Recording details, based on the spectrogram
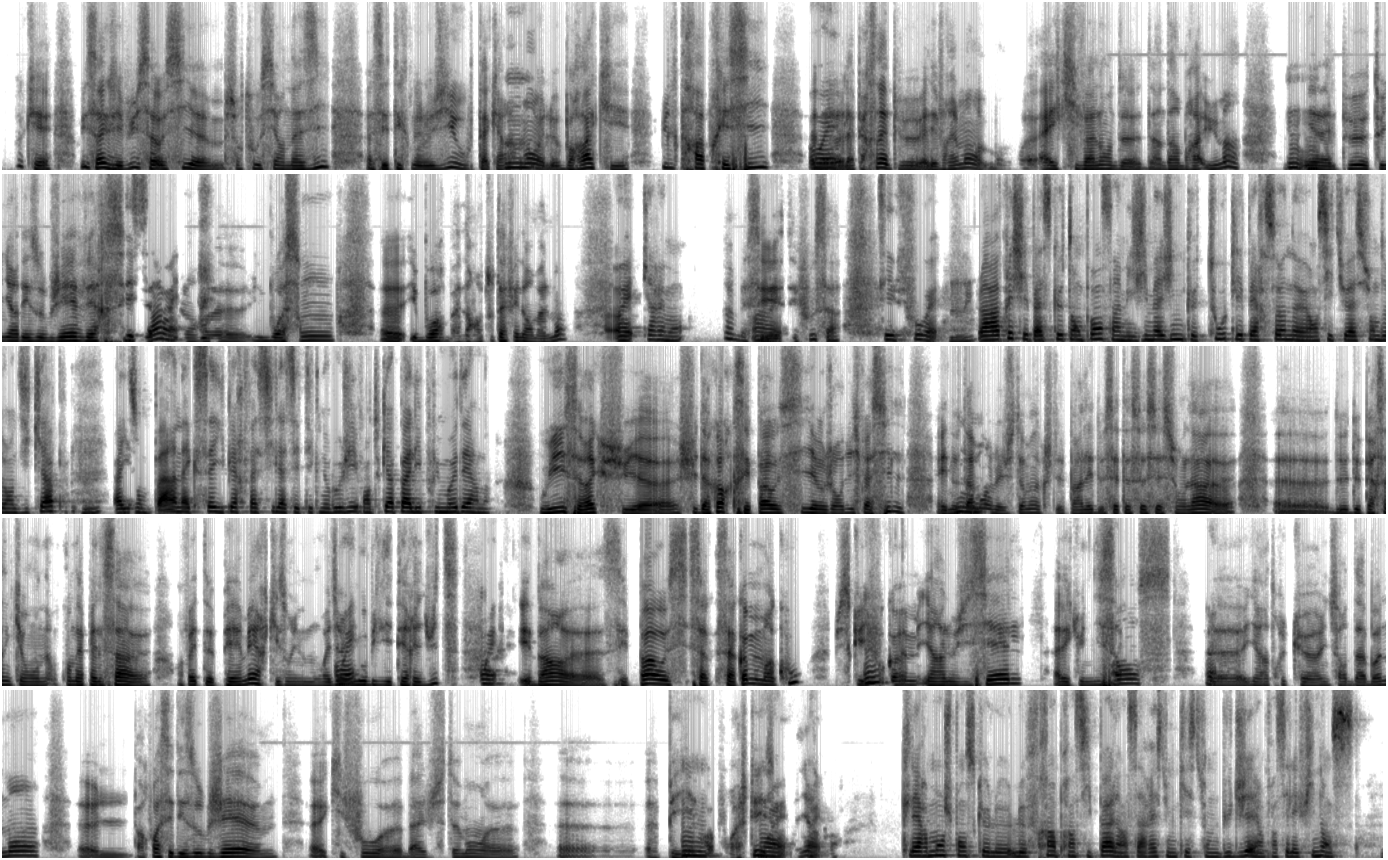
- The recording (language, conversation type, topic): French, unstructured, Comment la technologie peut-elle aider les personnes en situation de handicap ?
- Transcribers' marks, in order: static; other background noise; tapping; distorted speech; gasp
